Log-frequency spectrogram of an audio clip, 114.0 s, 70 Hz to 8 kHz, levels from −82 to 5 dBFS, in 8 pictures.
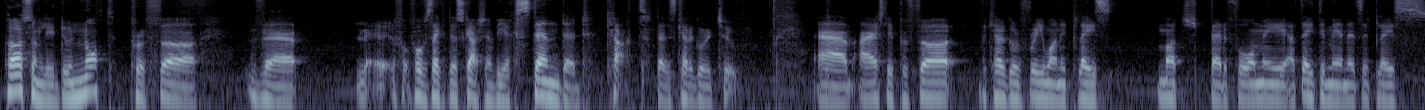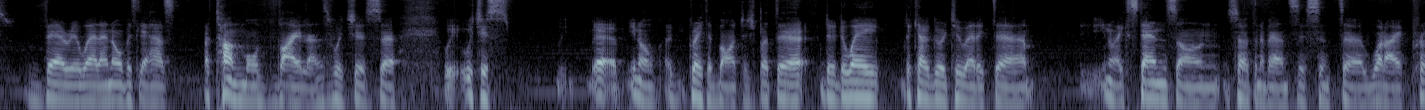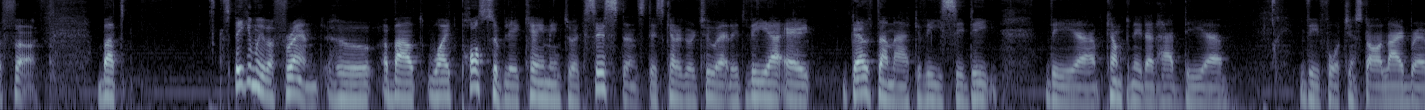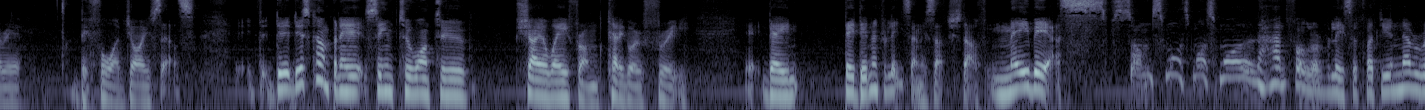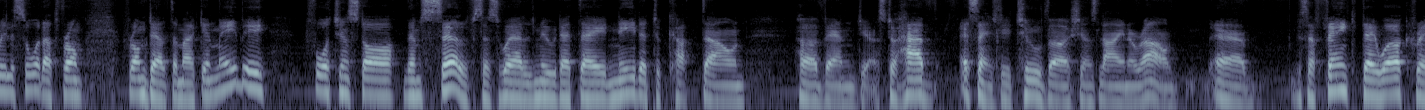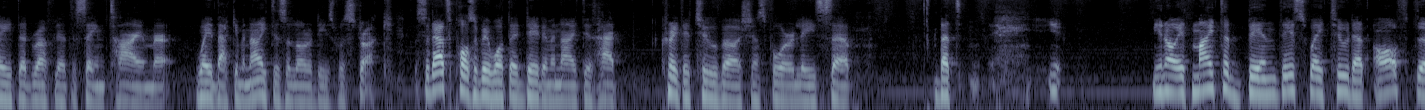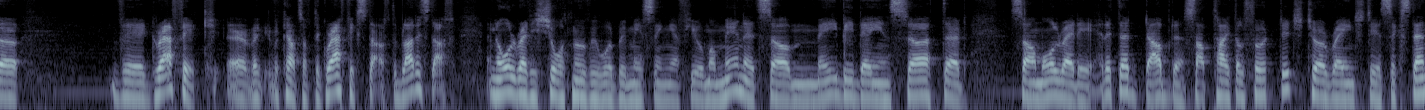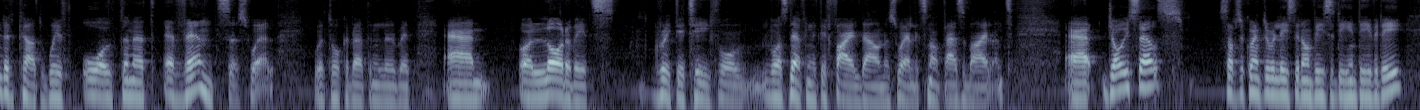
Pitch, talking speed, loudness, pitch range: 115 Hz, 160 wpm, -30 LUFS, 105-140 Hz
